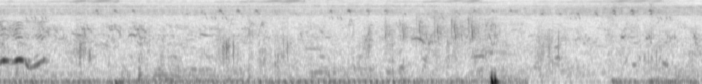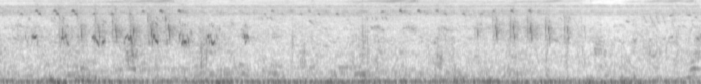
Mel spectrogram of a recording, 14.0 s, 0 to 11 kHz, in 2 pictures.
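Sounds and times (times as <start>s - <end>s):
flock of birds squawking: 0.0s - 14.0s.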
